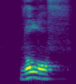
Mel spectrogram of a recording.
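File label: "Wolof", Dutch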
